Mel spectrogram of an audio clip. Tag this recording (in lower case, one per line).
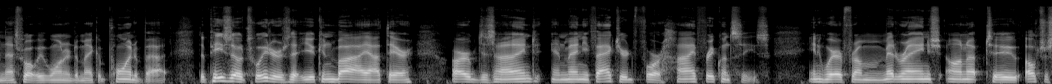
speech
